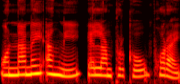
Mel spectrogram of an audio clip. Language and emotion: Bodo, neutral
